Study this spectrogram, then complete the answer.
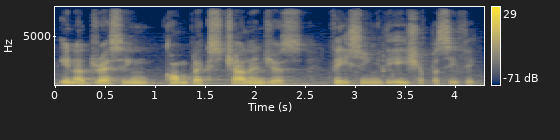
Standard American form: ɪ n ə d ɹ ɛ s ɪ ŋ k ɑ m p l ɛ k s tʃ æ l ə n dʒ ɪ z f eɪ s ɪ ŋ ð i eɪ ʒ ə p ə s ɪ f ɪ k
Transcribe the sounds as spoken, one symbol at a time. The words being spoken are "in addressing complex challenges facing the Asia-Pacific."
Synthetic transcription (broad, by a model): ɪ n ə d ɹ ɛ s ɪ ŋ k ɑ m p l ɛ k s tʃ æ l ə n dʒ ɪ s f eɪ s ɪ ŋ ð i eɪ ʃ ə p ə s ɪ f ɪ k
